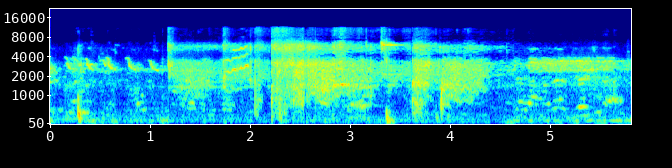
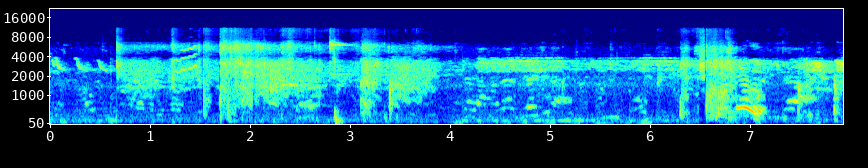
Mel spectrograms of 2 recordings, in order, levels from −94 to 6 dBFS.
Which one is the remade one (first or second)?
first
